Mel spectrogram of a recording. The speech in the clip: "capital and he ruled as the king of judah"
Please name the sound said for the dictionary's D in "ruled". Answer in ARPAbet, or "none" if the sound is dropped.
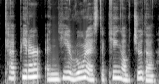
none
